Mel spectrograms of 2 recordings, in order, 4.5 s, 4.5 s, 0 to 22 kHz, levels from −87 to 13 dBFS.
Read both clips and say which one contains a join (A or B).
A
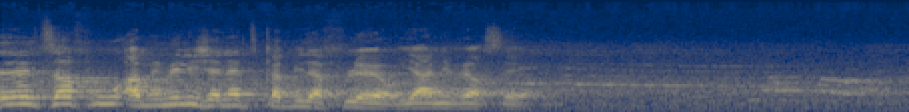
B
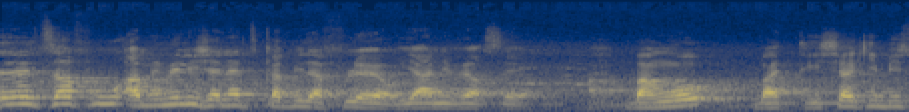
B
